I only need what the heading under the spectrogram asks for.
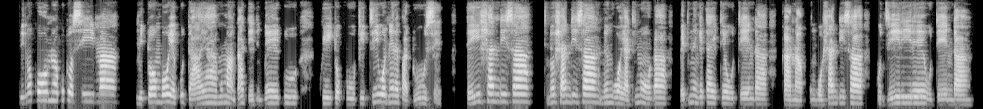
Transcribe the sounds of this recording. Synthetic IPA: tino̞ko̞nakuto̞sima | mito̞mbo̞je̞kudʱajamumaɡʱadʱe̞time̞ɗu | kuitokutitio̞ne̞ɾe̞padʱuːzḛ | teiʃandisa | tino̞ʃandisane̞ŋɡuʋajatino̞ɗa | pe̞tine̞ŋɡe̞taite̞ute̞nda | kanak̚uŋɡo̞ʃandisakud͡ziːɾiɾe̞ute̞ːnda

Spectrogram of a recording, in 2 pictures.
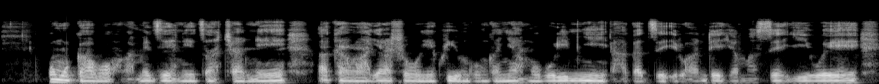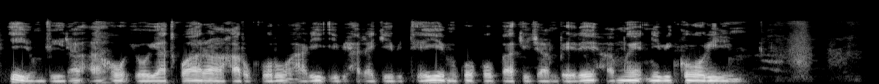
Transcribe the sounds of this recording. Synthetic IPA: umuɡaβo̞ame̞ze̞ne̞ːzat͡ʃaːne̞a̰kʰaβajaɾaʃo̞βo̞je̞kwiːjuŋɡuːŋɡaɲamuβuɾimɲia̰haɡaze̞ʔḭɾṵhaːnde̞jamasejiːwejejuɱviɾaʔaho̞jojatwaːɾahaɾuɡ̥uɾuhaɾiʔiβihaɾaɡiβitʰe̞ːje̞mub̚ɡo̞ːko̞b̚ɡakid͡ʒaːmbe̞ɾe̞hamŋe̞niβiɡo̞ɾiɲi

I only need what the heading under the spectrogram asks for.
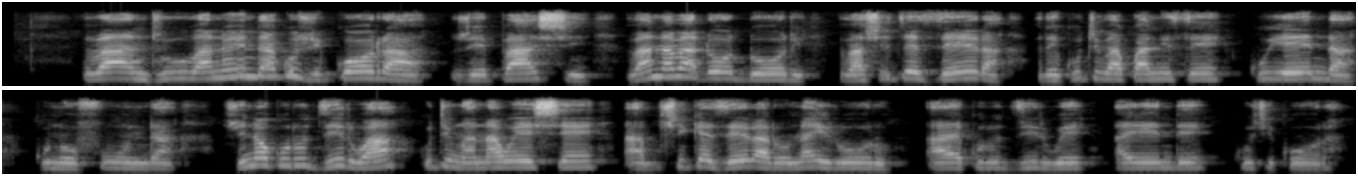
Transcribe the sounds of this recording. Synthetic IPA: ʋantʰuʋano̞e̞ndakuʐiko̞ra | ʐe̞paːʃi | ʋanaʋaɗo̞ɗoɾi | ʋaʂit͡se̞ze̞ɾare̞kutiʋakwanise̞ | kue̞nda | kuno̞fuːnda | ʐ̥ino̞kuɾud͡zirwakut̬imwanawe̞ʃe̞aʂike̞ze̞ɾaɾonairo̞ro | akuɾud͡zirwe̞aende̞ | kut͡ʃiko̞ːɾa

